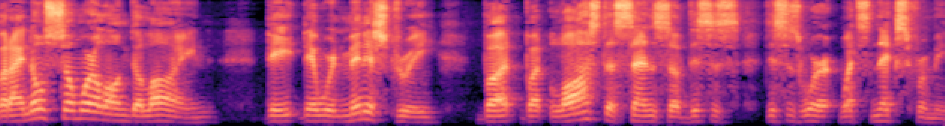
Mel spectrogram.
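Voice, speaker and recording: Speaking at a moderate pace, a man uses an ordinary speaking voice at medium pitch with ordinary pitch variation. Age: 60s. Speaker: pastor. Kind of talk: interview.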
